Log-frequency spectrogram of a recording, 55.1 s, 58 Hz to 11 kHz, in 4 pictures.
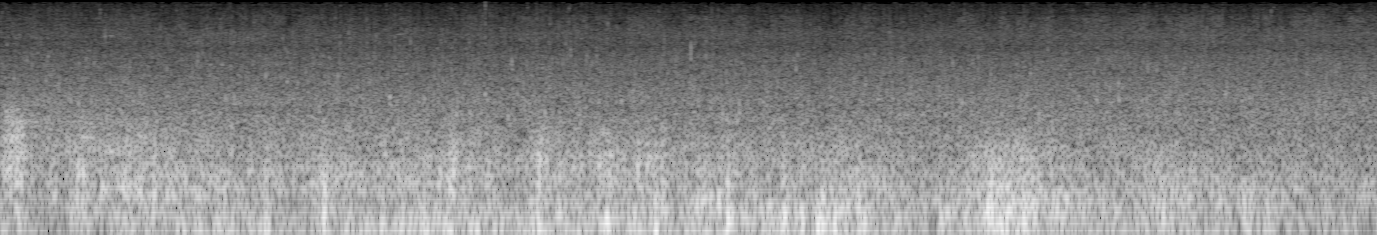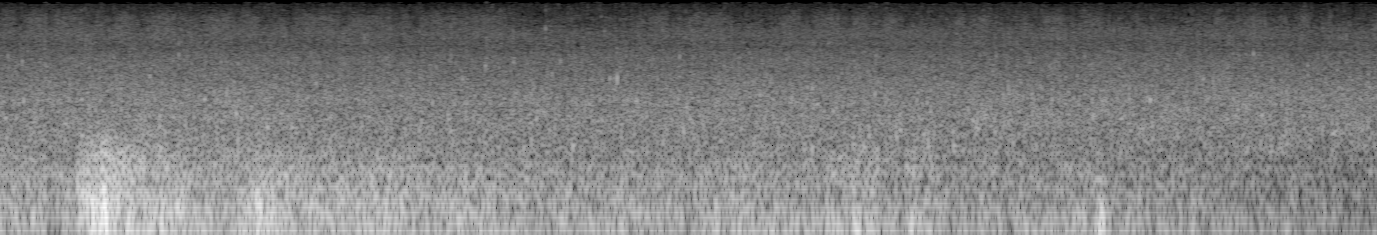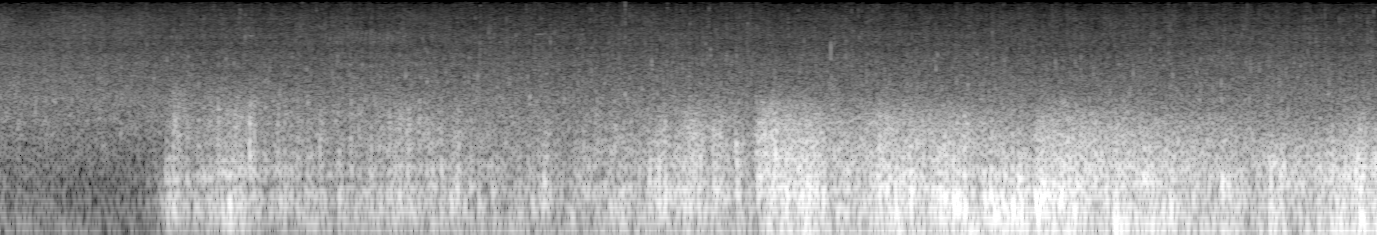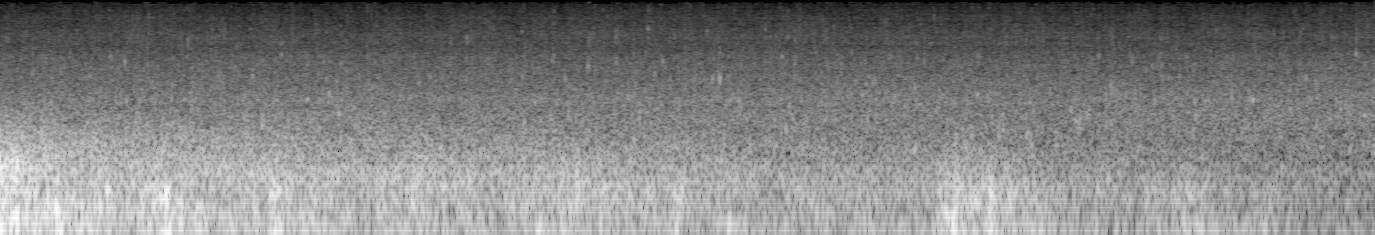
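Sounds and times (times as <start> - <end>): heavy rain hiss: 0.0 - 55.0
thunder rolling: 29.2 - 49.0.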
